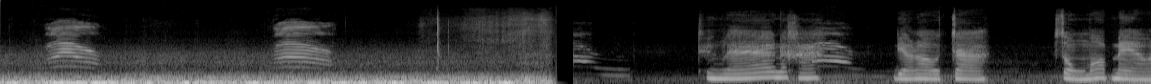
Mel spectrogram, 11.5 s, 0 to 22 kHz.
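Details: Thai Korat cat, 14 years old, at the vet; two clear arched meows over low rumble, then in a quieter room a series of longer, strained wailing meows in close bursts.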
